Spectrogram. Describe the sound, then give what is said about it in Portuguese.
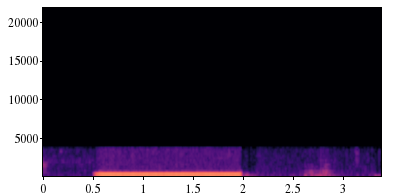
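A telephone tone plays while a call is being transferred: one steady, continuous mid-pitched beep lasting about a second and a half, followed by faint line noise. “então, enquanto eu transfiro sua ligação para um atendente da central de consignado continuar com seu atendimento.”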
